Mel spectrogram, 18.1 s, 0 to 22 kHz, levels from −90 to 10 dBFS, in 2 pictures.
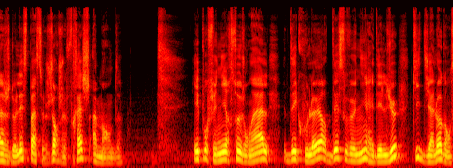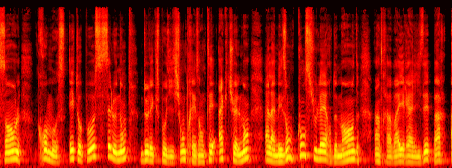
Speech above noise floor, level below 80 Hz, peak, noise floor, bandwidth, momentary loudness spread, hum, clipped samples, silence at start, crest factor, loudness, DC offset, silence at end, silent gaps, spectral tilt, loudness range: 38 dB; -62 dBFS; -4 dBFS; -58 dBFS; 19 kHz; 10 LU; none; under 0.1%; 0 s; 16 dB; -20 LUFS; under 0.1%; 0 s; none; -5 dB/octave; 5 LU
